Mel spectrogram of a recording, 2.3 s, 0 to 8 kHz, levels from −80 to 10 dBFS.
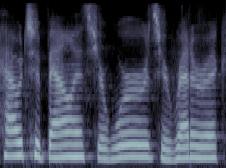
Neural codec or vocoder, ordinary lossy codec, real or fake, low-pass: none; AAC, 48 kbps; real; 7.2 kHz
